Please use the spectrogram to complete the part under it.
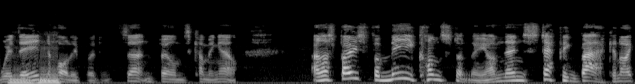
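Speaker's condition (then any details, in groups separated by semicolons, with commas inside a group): No condition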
